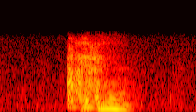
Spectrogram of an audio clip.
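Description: A single brief, rough throat clearing from someone whose throat feels blocked after eating. It is fairly faint and stands alone, with no talk.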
